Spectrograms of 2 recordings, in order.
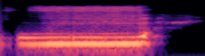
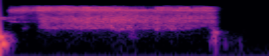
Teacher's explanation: So if you say Z, you can feel your throat vibrating. But if you say S, you don't feel anything. So some sounds like S are made with our voice box off. · some sounds like S are made with our voice box off. It's not vibrating, it's a voiceless sound. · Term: voiced sound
